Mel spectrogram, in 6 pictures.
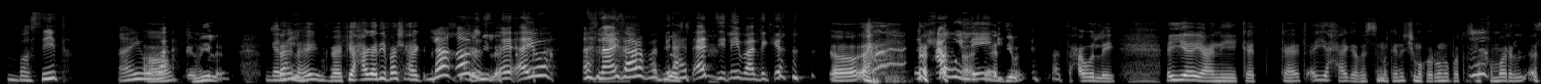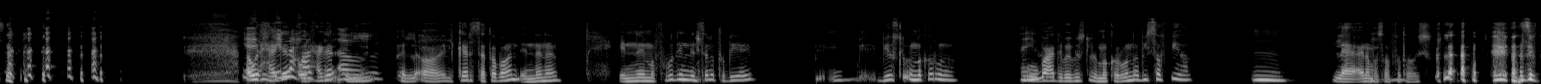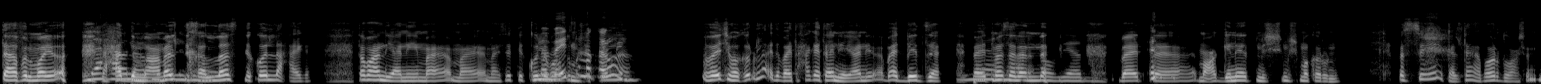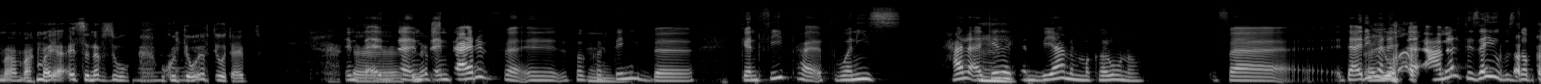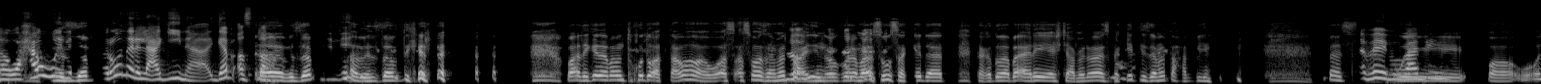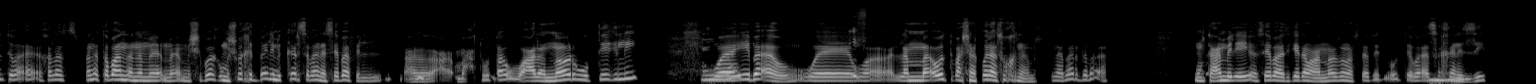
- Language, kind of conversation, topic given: Arabic, podcast, إيه أكبر كارثة حصلتلك في المطبخ، وإزاي قدرت تحلّيها؟
- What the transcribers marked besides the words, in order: chuckle; laugh; laughing while speaking: "أنا"; laugh; laughing while speaking: "كده"; laugh; laugh; other noise; laughing while speaking: "لأ، أنا سِبتها في المَيّة لحد ما عملت خلّصت كلّ حاجة"; chuckle; tapping; laughing while speaking: "ما يأسش نفسي"; unintelligible speech; other background noise; laughing while speaking: "أيوه"; laugh; distorted speech; unintelligible speech; chuckle; laughing while speaking: "كده"; unintelligible speech; laugh; laugh; chuckle; chuckle; unintelligible speech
